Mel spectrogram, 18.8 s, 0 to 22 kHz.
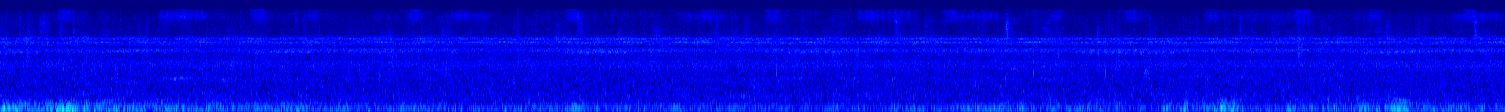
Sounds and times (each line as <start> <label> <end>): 0.0 Dry rolling thunder 3.9
0.0 insects 18.8
0.0 water 18.8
